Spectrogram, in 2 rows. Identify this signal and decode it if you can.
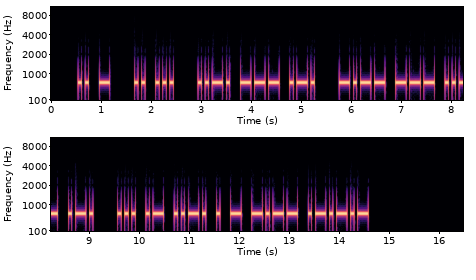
Morse code, heard as a keyed tone, about 17 wpm, 700 Hz. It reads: IT IS FOR YOUR SAFETY.
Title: Sentences from Top 700 Words 17wpm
